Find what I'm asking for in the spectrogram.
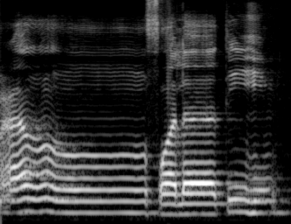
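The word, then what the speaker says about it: അൻ സലാത്തിഹിം (عن صلاتهم): അപ്പോൾ അല്ലദീനഹും അൻ സലാത്തിഹിം അല്ലേ, അൻ സലാത്തിഹിം, ഇതാണ് അതിൻ്റെ ശരിയായ ഉച്ചാരണം. അതിന് ഇഖ്ഫ എന്നാണ് നമ്മൾ പേര് പറഞ്ഞിട്ടുള്ളത്.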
